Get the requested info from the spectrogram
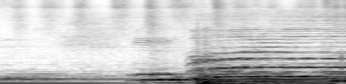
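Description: Live worship band: a held chord dies down, then about a second in the singers start a new line together, with acoustic guitar, keyboard and drums coming back in full.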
